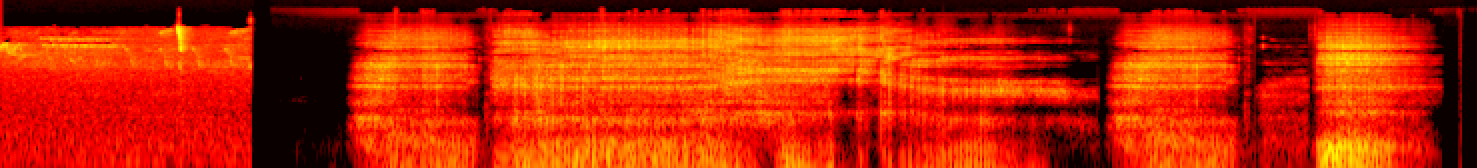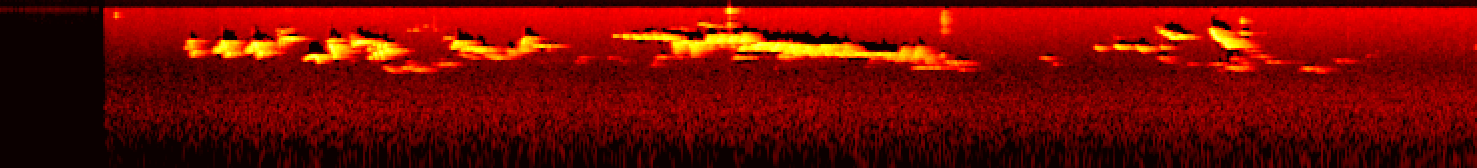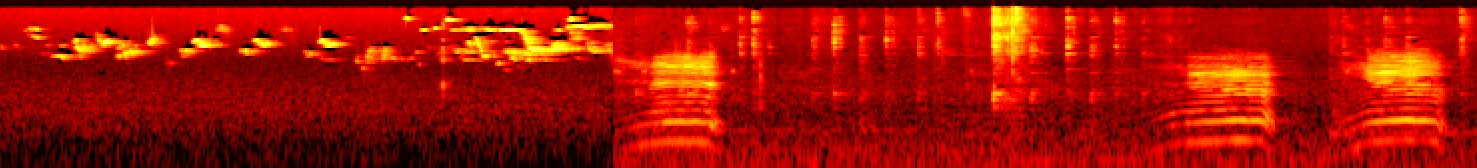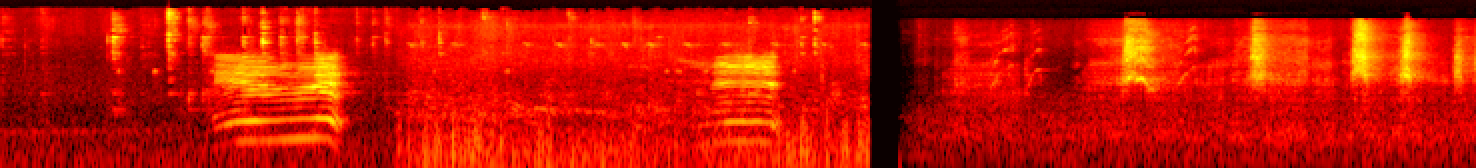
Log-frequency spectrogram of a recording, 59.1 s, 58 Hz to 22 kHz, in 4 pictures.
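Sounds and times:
small birds chirping: 0.0 - 2.6, 16.6 - 28.7, 29.4 - 35.8, 36.8 - 41.2, 44.0 - 53.0
cow mooing: 35.7 - 37.1, 41.0 - 44.3, 45.4 - 48.2, 51.2 - 52.2.

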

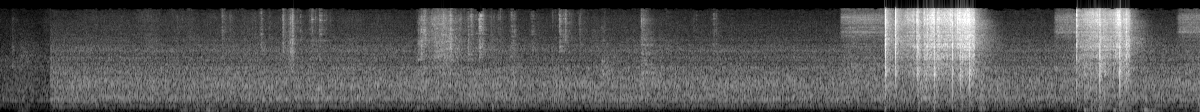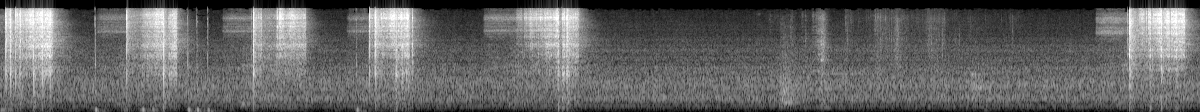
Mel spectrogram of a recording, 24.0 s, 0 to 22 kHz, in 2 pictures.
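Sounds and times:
welding arc crackling and hissing: 8.4 - 18.0, 23.0 - 24.0.

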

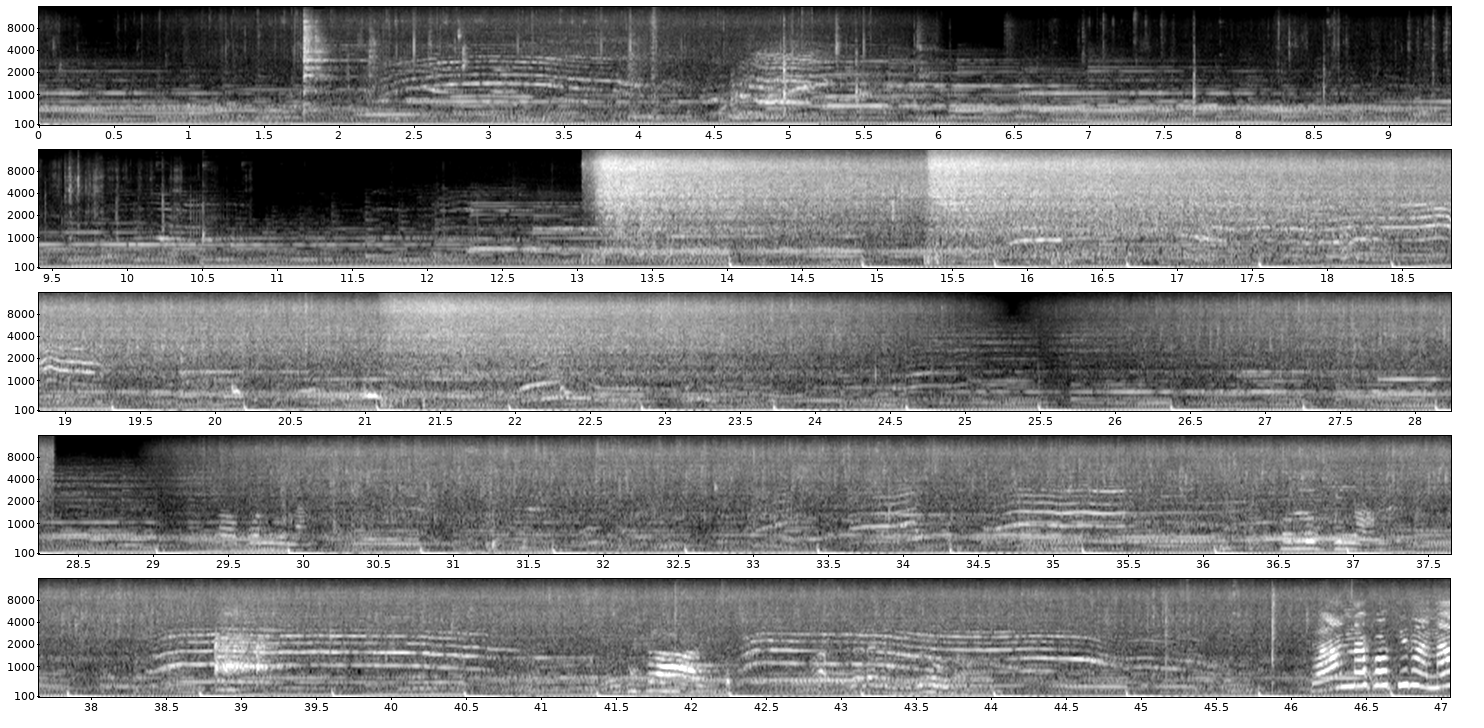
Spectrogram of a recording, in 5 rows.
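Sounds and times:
potatoes sizzling in hot oil: 1.1 - 4.8, 13.0 - 24.9, 25.5 - 28.4, 29.4 - 47.0
music with deep beat: 13.0 - 36.4, 37.0 - 47.0.

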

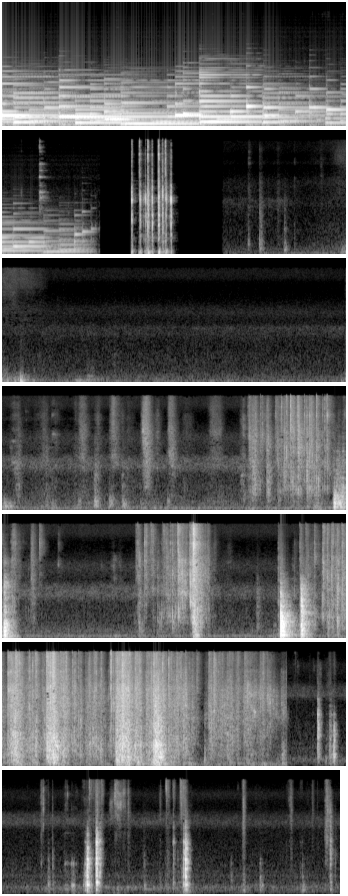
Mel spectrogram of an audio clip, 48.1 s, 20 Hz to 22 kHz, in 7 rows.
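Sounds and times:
crinkling and rustling: 25.4 - 28.4, 30.2 - 31.8, 33.4 - 40.2.

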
